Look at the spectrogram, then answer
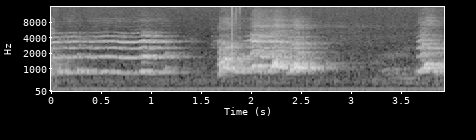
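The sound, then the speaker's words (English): A neighbor's dog lets out a long, high whimpering whine, then breaks into a loud burst of yappy barking and, after a short pause, one more bark, with a steady low hum beneath. “Our neighbor's dog is very excited about Spider-Man.”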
